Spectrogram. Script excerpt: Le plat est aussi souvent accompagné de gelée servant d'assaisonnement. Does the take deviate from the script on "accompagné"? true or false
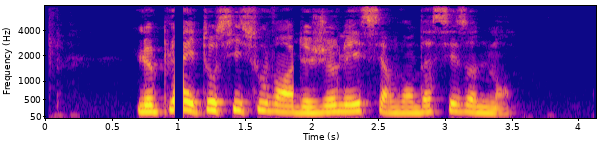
true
